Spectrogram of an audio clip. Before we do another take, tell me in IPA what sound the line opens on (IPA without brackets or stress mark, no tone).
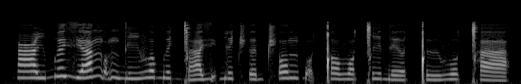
ʕ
